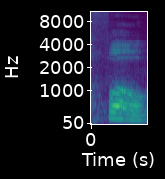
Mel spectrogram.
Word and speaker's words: pho: I thought it was called pho, by the way, because it's spelled P-H-O. You know, so I asked the lady. I was like, I'll have a bowl of pho. And she's like, no, it's pho.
